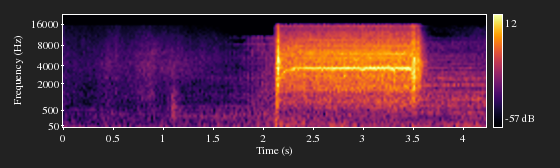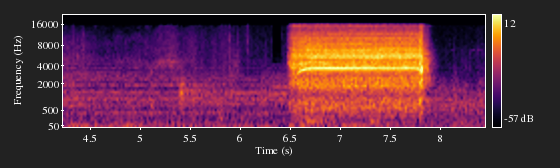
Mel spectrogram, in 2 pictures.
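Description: Cordless drill with a twist bit, run twice in short bursts of about a second and a half, each spinning up to a steady high whine and then stopping.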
